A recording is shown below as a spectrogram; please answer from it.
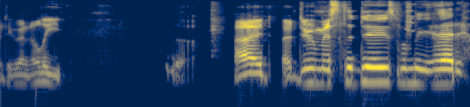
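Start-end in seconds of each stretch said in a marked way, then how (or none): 2.3-4.6 slow, loud, higher brute bellow; dopey cartoon bellow. Shown as a demonstration. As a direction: boom it out like a dim brute. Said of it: "I can't really do a brute, a brute voice".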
